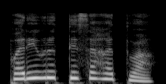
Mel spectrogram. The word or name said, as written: ಪರಿವೃತ್ತಿಸಹತ್ವ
